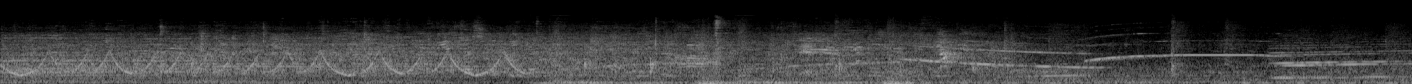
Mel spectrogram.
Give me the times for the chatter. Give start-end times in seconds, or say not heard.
0.0-10.3.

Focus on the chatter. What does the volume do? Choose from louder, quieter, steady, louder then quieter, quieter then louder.
steady.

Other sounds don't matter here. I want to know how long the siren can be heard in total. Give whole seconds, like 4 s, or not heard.
14 s.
